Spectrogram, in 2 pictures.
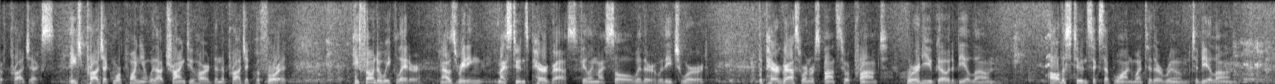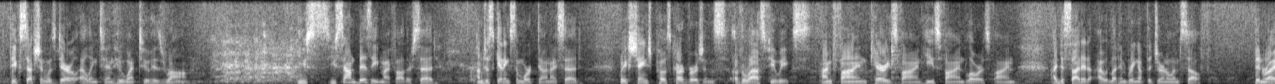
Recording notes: THIS EVENT WAS RECORDED LIVE AT SKYLIGHT BOOKS APRIL 12, 2012.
